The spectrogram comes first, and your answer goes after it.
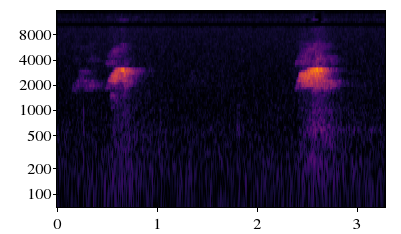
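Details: Gwickle, a baby grey-headed flying-fox in care whose concussed mother lost her milk, gives two short, shrill squeaks nearly two seconds apart, each briefly rising then fading, against a hushed background.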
